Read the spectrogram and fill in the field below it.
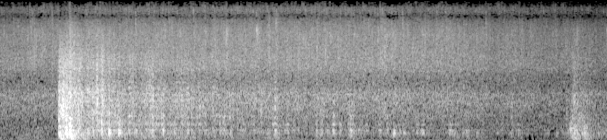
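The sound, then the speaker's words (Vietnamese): A thunderstorm with steady, heavy rain hissing throughout, broken by a loud thunderclap near the start that rumbles on, and a softer crack of thunder near the end. “Hôm nay thấy sấm giang chớp giật thì ai nấy đều quỳ cả xuống”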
